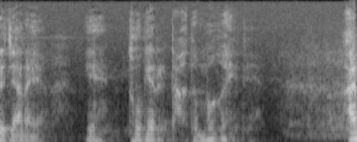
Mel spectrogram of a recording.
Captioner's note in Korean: 청중 웃음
